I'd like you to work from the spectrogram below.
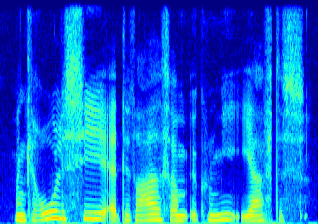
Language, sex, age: Danish, female, 29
